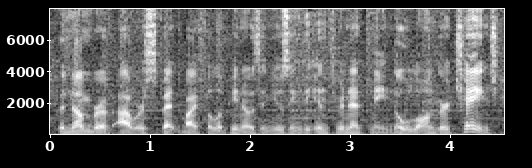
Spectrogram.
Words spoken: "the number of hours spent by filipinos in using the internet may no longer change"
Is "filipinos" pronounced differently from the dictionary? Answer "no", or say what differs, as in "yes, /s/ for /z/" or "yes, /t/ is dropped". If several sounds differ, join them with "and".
no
